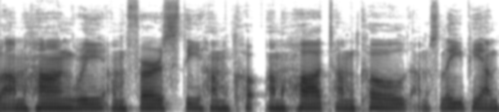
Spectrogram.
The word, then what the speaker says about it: ho: in the present simple, it does have this H that is only graphic because you don't need to pronounce it, it's just muted, muta. So instead of saying io ho, we don't say that, we say io ho.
